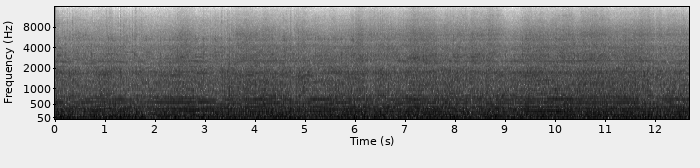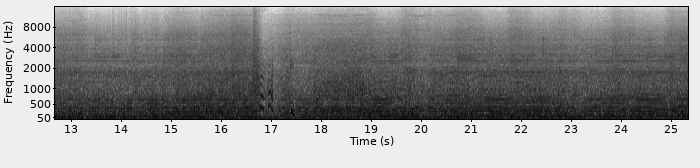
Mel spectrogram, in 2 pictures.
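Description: A new Yamaha R7 motorcycle on its first ride, its engine droning loud and close with steady revving and a rising pitch, mixed with wind rush throughout and a brief sharp shift near the end.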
